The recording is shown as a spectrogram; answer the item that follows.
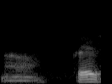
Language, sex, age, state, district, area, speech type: Hindi, male, 45-60, Uttar Pradesh, Mau, rural, conversation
